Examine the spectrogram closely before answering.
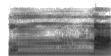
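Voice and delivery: সুম্মা with the doubled ম held as a long nasal hum; held nasal ghunna. Shown as a demonstration. Teacher modelling ghunna on মিম for students. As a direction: hum the ম্ম of সুম্মা through the nose before opening to মা. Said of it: "সর্বাবস্থায় একালি পরিমাণ গুণনা হবে".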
